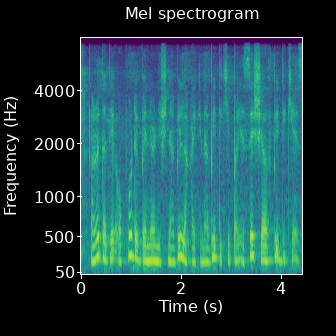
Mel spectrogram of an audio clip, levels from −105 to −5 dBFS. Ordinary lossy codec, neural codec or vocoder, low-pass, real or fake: none; none; 7.2 kHz; real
